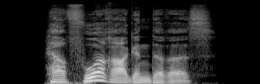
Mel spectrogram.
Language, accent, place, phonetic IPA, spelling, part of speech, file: German, Germany, Berlin, [hɛɐ̯ˈfoːɐ̯ˌʁaːɡn̩dəʁəs], hervorragenderes, adjective, De-hervorragenderes.ogg
- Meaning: strong/mixed nominative/accusative neuter singular comparative degree of hervorragend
